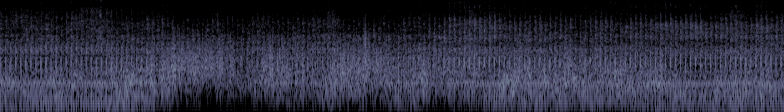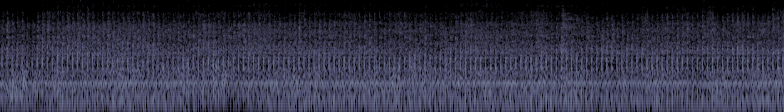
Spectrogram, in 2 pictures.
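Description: A boat's engine running steadily under way, a constant low drone with no change in speed.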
